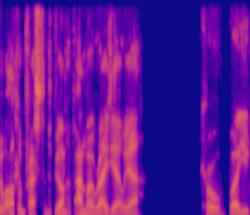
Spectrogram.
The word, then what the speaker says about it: HPANWO: It's pronounced Hapanwo, and that's basically my main website.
